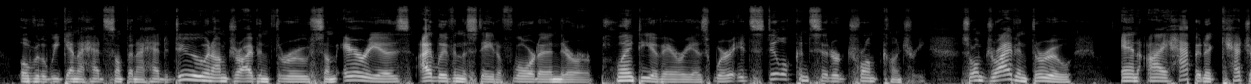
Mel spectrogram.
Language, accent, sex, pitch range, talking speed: English, American, male, 125-160 Hz, 210 wpm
